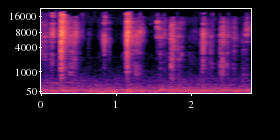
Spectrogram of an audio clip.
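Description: Quiet clicks from a computer keyboard as a filename is typed into a code editor: a light, uneven run of keystrokes, close and soft, with no speech.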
